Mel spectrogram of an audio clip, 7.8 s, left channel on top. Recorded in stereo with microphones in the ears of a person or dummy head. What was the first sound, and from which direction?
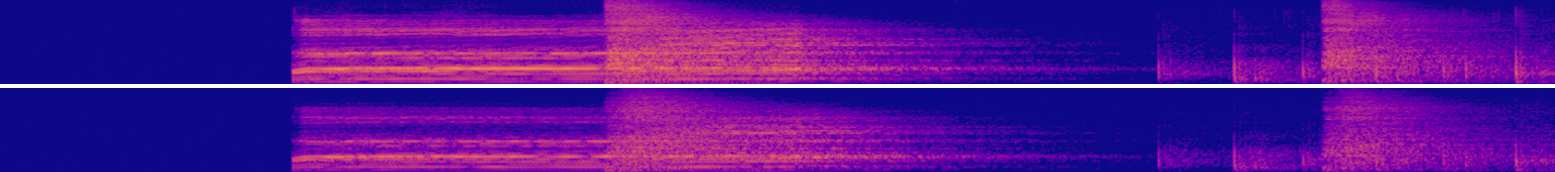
A scream, 35° left (ahead or behind).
